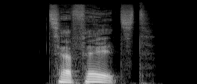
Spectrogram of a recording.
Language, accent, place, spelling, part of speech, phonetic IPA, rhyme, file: German, Germany, Berlin, zerfällst, verb, [t͡sɛɐ̯ˈfɛlst], -ɛlst, De-zerfällst.ogg
- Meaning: second-person singular present of zerfallen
